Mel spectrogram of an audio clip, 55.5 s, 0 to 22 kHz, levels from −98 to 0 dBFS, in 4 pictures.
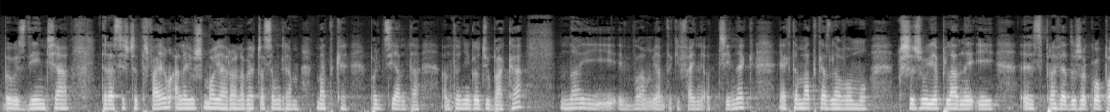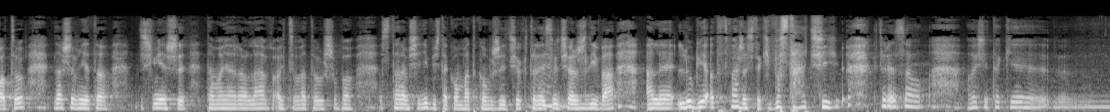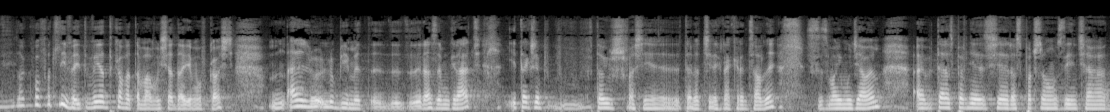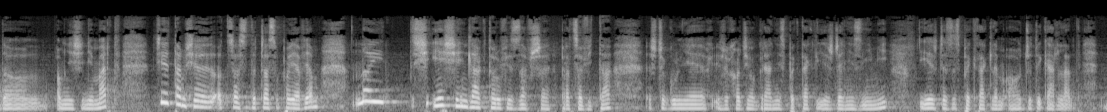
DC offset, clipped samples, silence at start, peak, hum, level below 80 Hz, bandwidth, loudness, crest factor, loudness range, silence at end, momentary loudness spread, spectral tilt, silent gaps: under 0.1%; under 0.1%; 0 s; -2 dBFS; none; -36 dBFS; 12.5 kHz; -17 LUFS; 16 dB; 5 LU; 0 s; 10 LU; -6 dB/octave; none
